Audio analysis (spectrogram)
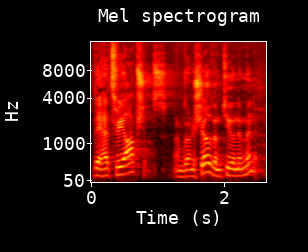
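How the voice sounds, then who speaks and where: A man from Egypt, preaching a sermon to a congregation in lively storytelling, often repeating words as he starts a sentence. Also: a little high, fast. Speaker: pastor. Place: church before a congregation.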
